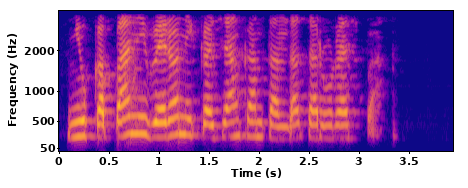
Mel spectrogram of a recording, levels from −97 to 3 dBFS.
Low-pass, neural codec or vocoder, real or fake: 3.6 kHz; codec, 16 kHz, 16 kbps, FreqCodec, larger model; fake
